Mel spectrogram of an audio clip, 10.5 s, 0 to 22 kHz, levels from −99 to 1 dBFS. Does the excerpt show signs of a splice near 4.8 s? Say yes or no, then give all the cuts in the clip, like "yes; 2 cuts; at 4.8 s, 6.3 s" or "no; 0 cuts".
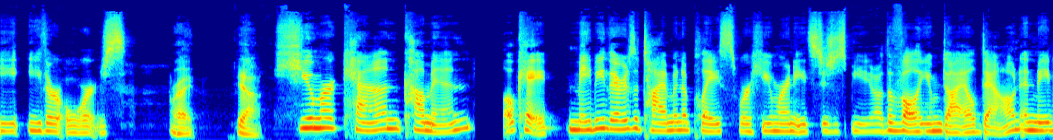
no; 0 cuts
